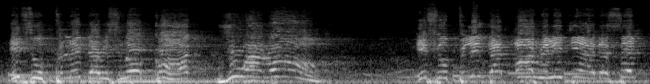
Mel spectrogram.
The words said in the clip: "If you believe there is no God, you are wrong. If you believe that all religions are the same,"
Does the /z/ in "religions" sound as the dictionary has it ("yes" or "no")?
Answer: no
